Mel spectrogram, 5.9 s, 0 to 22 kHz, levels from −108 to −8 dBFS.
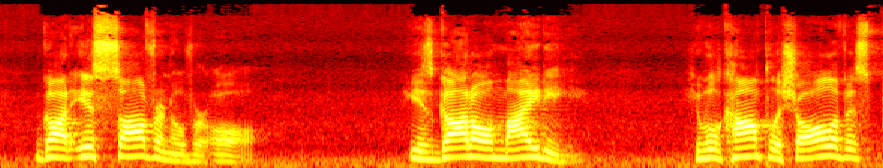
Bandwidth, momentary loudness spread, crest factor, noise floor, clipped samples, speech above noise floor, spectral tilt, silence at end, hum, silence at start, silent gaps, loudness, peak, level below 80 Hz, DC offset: over 20 kHz; 16 LU; 16 dB; -51 dBFS; under 0.1%; 34 dB; -3 dB/octave; 0.05 s; none; 0.25 s; none; -16 LUFS; -2 dBFS; -54 dBFS; under 0.1%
